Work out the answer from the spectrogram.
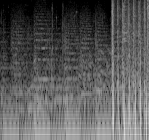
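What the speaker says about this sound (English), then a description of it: "Some drunk is shooting at me." Gunfire erupts in an Apex Legends-style battle game: rapid bursts of loud shots crack near the end, after a stretch of rhythmic pulsing background sound.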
